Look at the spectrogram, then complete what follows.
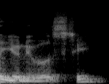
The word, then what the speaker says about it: university: Look at here, EU, U sound, bilabial, U, and U. We call it bilabial sounds. When you will pronounce these words, both the lips will come forward.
